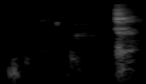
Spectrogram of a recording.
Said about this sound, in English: Bless you. Bless you.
